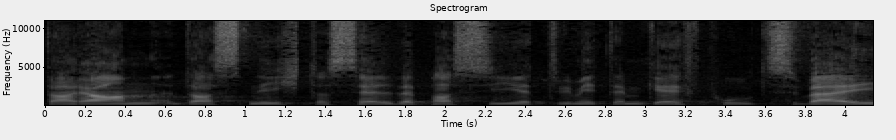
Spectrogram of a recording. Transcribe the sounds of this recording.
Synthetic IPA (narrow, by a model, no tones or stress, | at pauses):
d̥aʁand̥asnɪçt̚d̥asz̥ɛlbəpʰasiːɐtv̥iːmɪt̚d̥eːmɡɛfpʰuːlt͡sv̥aɪ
